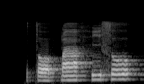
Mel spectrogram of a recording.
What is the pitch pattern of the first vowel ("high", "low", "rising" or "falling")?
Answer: low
